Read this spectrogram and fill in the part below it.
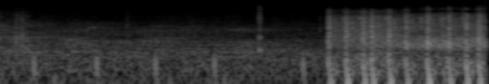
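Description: Gunfire in the video game PUBG during a PCL competitive match: scattered single shots, then a rapid automatic burst of about a dozen rounds, moderately loud under faint background noise.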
